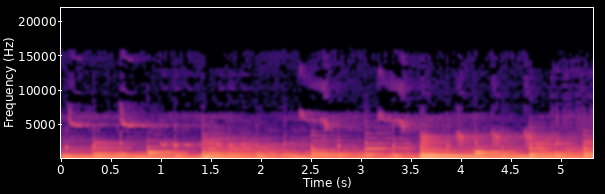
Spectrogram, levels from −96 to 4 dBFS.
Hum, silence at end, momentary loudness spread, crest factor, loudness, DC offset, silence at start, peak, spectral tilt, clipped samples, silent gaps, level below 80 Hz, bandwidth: none; 0 s; 6 LU; 16 dB; -22 LUFS; under 0.1%; 0 s; -6 dBFS; -7.5 dB/octave; under 0.1%; none; -28 dBFS; 11 kHz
